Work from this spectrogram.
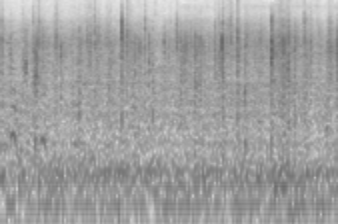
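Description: A wooden chalet on fire, a dense steady crackling roar with scattered sharp pops, heard from fairly close with no voices over it.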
